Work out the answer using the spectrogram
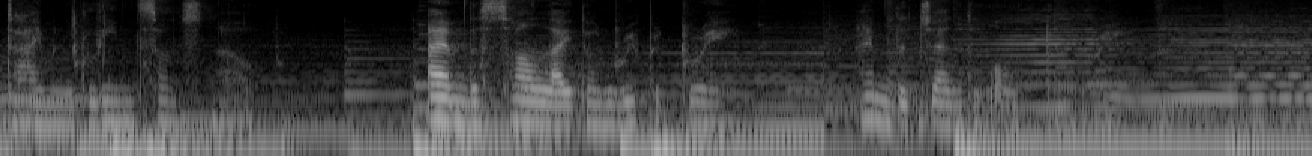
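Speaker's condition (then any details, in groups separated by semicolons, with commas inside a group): No condition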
